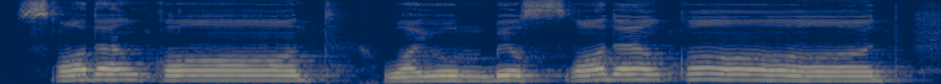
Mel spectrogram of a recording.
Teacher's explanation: ادا کریں گے، با کو آگے صاد کے ساتھ ملانا ہے، صاد موٹا ادا کریں گے، صاد کے اوپر تشدید زور دیں گے اور آگے قاف کے اوپر کھڑا زبر ہے ایک انداز میں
